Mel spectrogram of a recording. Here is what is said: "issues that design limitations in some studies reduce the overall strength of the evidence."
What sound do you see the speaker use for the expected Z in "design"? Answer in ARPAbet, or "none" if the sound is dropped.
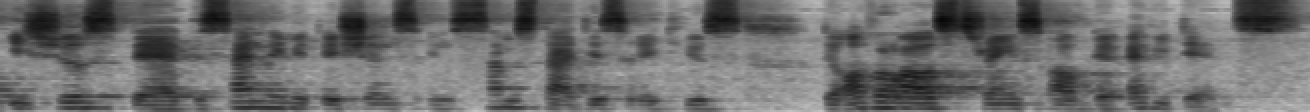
S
